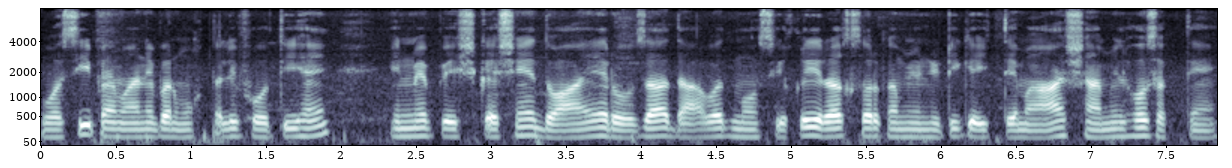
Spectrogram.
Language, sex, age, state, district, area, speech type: Urdu, male, 18-30, Maharashtra, Nashik, urban, spontaneous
